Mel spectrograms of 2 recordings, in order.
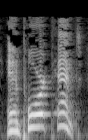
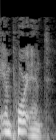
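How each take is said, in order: First: The middle T sound is clearly pronounced. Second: The middle T sound is dropped. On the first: The speaker calls it right. "There is a T in important" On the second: The speaker calls it wrong. "we've taken the letter T out of words"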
